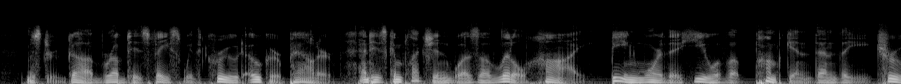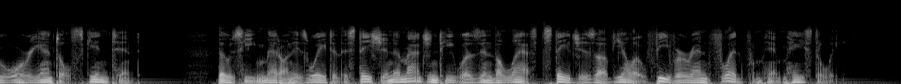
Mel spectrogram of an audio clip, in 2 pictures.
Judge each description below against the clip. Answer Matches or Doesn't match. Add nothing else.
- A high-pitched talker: Doesn't match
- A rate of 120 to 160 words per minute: Doesn't match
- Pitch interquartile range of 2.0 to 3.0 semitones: Doesn't match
